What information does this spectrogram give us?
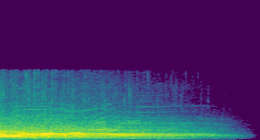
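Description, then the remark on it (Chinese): A burst of clapping and cheering from a crowd, played to open a reading of the storybook 'Grandpa Black Bear Forgot', loud at first and then steadily fading away over a couple of seconds, with a faint tonal whistle-like sound woven through it. “故事开门，请掌声，咕哩咕哩咕哩咕哩。”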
